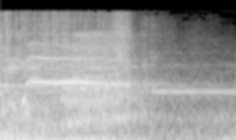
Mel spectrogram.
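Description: Horror trailer score and sound design: a dense, screeching climax with a high shrill cry that cuts off abruptly about a second and a half in, leaving a low rumbling drone.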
